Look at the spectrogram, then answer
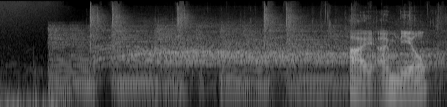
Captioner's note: audience cheer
